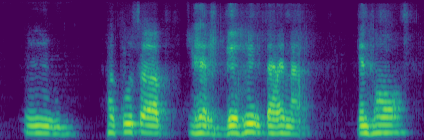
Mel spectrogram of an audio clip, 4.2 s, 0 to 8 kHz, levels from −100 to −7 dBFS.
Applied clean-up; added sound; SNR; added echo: neural mask model DeepFilterNet 3.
